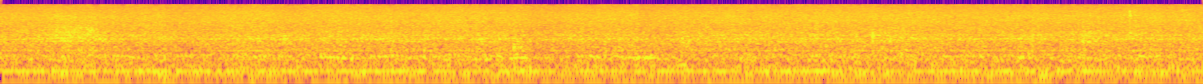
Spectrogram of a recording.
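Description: Room tone in a meeting room: a steady low hum with an even hiss and no other events.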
